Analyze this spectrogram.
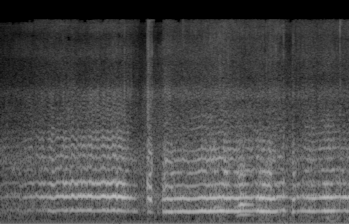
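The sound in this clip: Honeybees buzz at an urban backyard hive in Los Angeles, a loud, steady, droning hum with layered tones and a brief dip partway through.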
